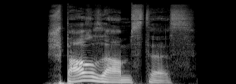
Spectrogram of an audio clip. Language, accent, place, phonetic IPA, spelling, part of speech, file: German, Germany, Berlin, [ˈʃpaːɐ̯ˌzaːmstəs], sparsamstes, adjective, De-sparsamstes.ogg
- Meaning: strong/mixed nominative/accusative neuter singular superlative degree of sparsam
